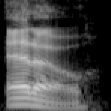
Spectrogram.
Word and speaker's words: Edo: Edo is pronounced Edo.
